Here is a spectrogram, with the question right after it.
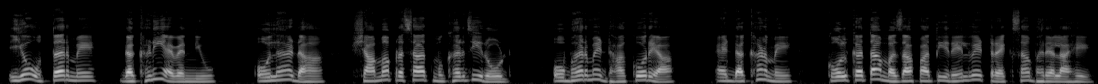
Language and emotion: Sindhi, neutral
